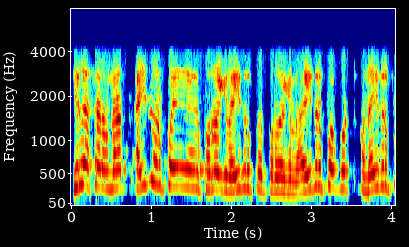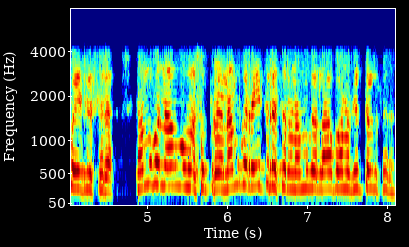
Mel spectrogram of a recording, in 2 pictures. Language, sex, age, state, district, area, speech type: Kannada, male, 18-30, Karnataka, Bellary, urban, conversation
